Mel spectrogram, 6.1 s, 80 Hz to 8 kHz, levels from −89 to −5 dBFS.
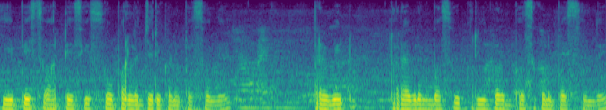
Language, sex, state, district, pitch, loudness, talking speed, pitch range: Telugu, male, Andhra Pradesh, Srikakulam, 120 Hz, -17 LUFS, 90 wpm, 120-130 Hz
